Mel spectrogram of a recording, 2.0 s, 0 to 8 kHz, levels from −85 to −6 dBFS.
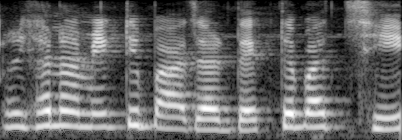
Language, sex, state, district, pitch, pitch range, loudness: Bengali, female, Tripura, West Tripura, 285 Hz, 245-290 Hz, -14 LUFS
